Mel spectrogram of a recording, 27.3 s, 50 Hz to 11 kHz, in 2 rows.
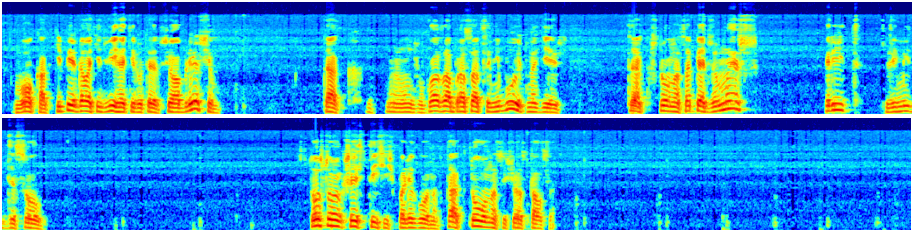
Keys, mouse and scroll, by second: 0.1 middle click, 1.9-3.9 drag, 10.5-13.7 drag, 15.5-16.7 drag, 20.2 middle click, 21.4 click, 22.5 click, 24.7 middle click, 26.2 middle click.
